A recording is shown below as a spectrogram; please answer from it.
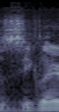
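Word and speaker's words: Zegler: than the evil witch uh Snow White's Rachel Ziggler is how you say her name yeah she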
